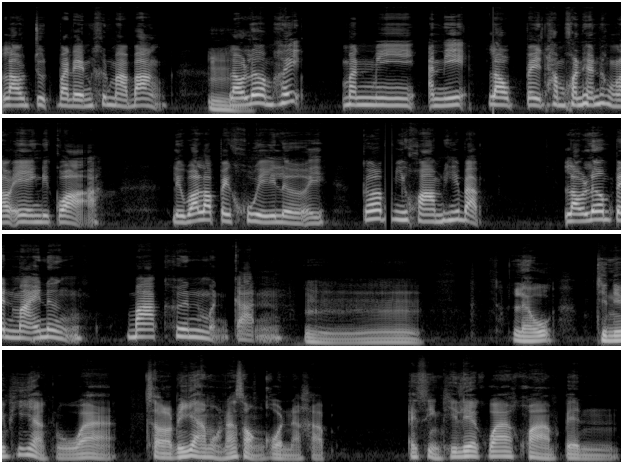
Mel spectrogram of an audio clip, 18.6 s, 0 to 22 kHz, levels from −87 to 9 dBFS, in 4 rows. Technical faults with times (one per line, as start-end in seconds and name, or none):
3.68 dropped samples
7.51-7.56 gap at a join of encoded pieces
15.42 dropped samples
17.26 dropped samples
